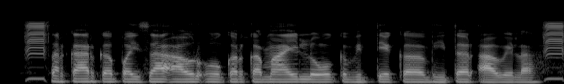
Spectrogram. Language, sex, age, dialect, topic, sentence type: Bhojpuri, male, 18-24, Western, banking, statement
